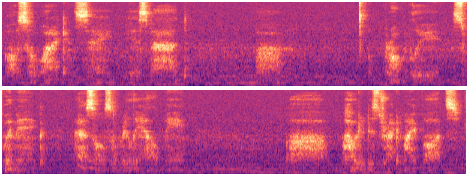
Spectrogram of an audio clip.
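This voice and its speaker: A young man from Lithuania, giving soft, reassuring self-care tips in a whispered ASMR talk. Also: reverberant, far from the mic, low-quality recording. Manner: soft, slow and gently reassuring. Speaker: ASMR host.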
